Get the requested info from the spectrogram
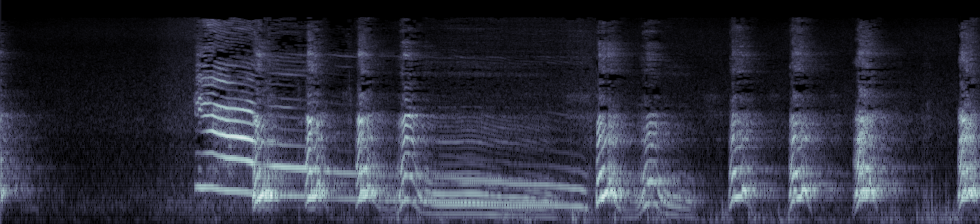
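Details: A male cocker spaniel, annoyed at his owner making cat sounds, gives a long, sliding, drawn-out howl, then a string of short, sharp barks.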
